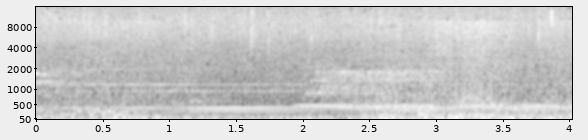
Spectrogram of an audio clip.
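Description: Steady rain pours down onto cobbled streets, a dense, even patter that holds at the same loudness throughout, with low rumbling underneath and a faint sustained tone.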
